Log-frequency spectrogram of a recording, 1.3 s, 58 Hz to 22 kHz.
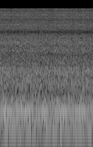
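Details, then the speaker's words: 12-year-old outdoor heat pump, loud at start-up and while running, before replacement with a new unit: steady loud droning hum with a low pulsing tone: loud running heat pump. "so that's the existing heat pump as you can hear it's 12 years old loud on fire up and Loud running as well sitting right outside the homeowner's bedroom"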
